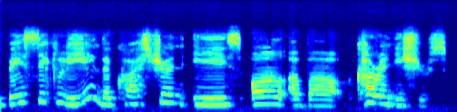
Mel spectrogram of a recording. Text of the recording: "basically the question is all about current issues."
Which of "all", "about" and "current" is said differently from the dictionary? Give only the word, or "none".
none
